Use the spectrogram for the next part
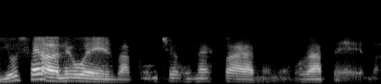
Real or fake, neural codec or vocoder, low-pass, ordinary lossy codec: fake; codec, 24 kHz, 0.9 kbps, WavTokenizer, medium speech release version 1; 3.6 kHz; Opus, 24 kbps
